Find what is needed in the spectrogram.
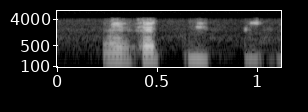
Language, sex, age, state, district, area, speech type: Telugu, male, 18-30, Andhra Pradesh, Chittoor, rural, conversation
